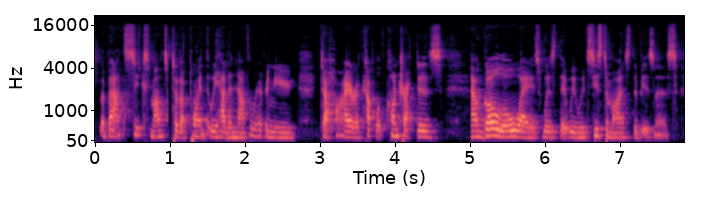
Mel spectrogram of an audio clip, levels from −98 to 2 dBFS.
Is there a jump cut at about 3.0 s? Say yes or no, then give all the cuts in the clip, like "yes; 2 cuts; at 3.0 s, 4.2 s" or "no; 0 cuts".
no; 2 cuts; at 0.9 s, 5.0 s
